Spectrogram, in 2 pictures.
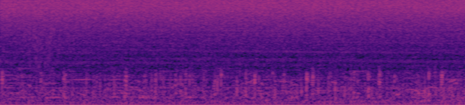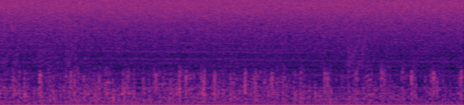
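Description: A wooden cart rattles along the road.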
